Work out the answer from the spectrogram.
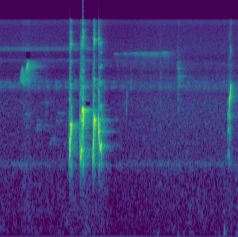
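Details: Stripe-throated bulbul uttering a short cluster of four rapid chirping whistles, bracketed by a faint thin high note before and a single sharp note after, otherwise quiet.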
